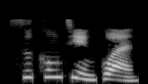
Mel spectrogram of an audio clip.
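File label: "司空见惯", Mandarin Chinese; hsk; chinese-flashcards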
